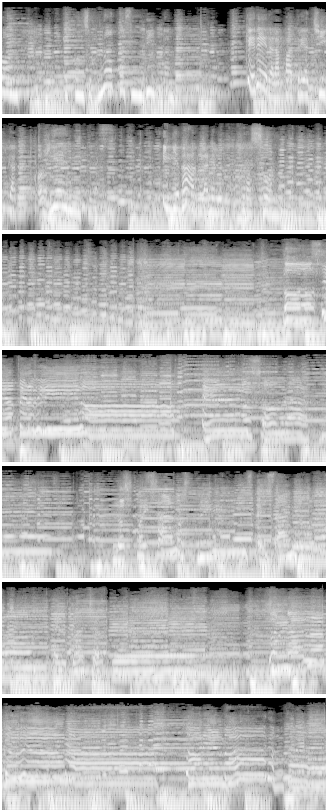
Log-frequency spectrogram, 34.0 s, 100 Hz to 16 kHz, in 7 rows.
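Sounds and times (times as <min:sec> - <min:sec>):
accordion melody and chords: 0:00.0 - 0:34.0.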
